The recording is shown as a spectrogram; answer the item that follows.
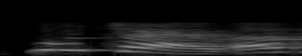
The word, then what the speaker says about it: Tatro: Tatro. It's who is Tatro, mom. but yeah. Tatro. Okay. Oh my God. All right. Well, try pronouncing my name, everybody.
